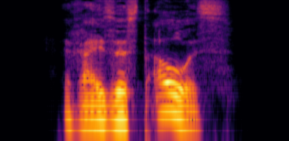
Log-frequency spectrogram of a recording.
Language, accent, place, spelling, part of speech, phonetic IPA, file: German, Germany, Berlin, reisest aus, verb, [ˌʁaɪ̯zəst ˈaʊ̯s], De-reisest aus.ogg
- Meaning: second-person singular subjunctive I of ausreisen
